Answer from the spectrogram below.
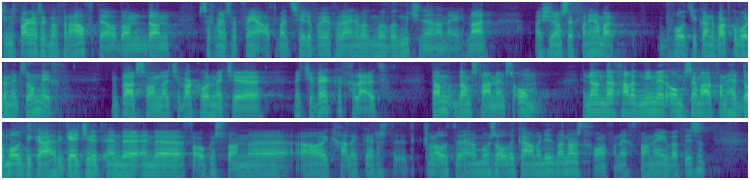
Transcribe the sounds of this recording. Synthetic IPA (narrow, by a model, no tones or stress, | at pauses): inətfaːkɔsɪk̚mɛnfərɦaːlˠfərtɛlˠdɔndɔn | sɛxəmɛnsnokfɔnjaawtomati̥sɪədəfʋɔjəxədɛjnɛʋɔtʋɔtmutjədɛndɔnmeːmar | ɔsjədɔnsɛxtfɔnjamar | bɛfoːrbɪlˠtjəkɔnʋakərʋʊrdənmɛtzonlɪxt | ɪnplaːsfɔndɔtjəʋakərʋɔrdənmɛtjəmɛtjəʋɛkəxəlœɥt | d̥ɔndɔnslaːnmɛnsəom | ʔɛndɔndɔnxaːtətnimɪːɾomsɛxmaːrfɔnɦət̚domoːtikaɦətɡɛd͡ʒətɛndəɛndəfo̰ːkəsfɔno̰ːɪkxa̰lɛkrəsdklo̰təɛ̰nɔpməzoːlˠdəkaːmədɪtmardɔnɪsətxəʋoːnfɔnɛxtfɔnheːʋɔtɪsət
